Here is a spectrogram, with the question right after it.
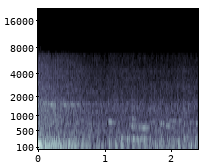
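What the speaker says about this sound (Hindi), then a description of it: "बाइक स्टार्ट हो चुकी है, आप सुन सकते हैं काफी स्मूथ काफी रिफाइंड साउंड आ रहा है" A 2024 TVS Sport motorcycle engine idles steadily and smoothly at close range, a low continuous rumble with no revving.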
